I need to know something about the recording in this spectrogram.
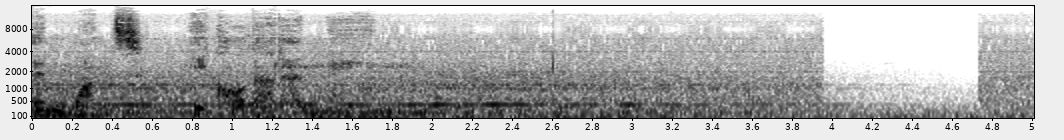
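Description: An elderly man speaks slowly and gravely.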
